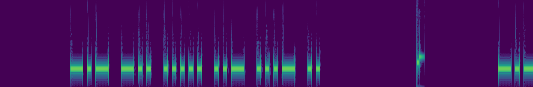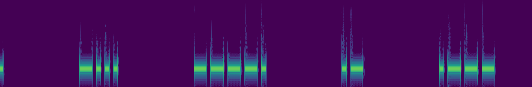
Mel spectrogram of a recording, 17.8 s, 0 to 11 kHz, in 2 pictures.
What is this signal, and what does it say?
Morse code, heard as a keyed tone, about 17 wpm, spaced as for 9 wpm, 700 Hz. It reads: KD5UVI KB9AJ
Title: USA Call Signs - 6 Characters - 6x Character Spacing - 17wpm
